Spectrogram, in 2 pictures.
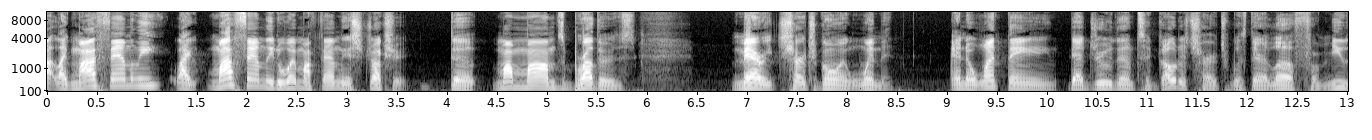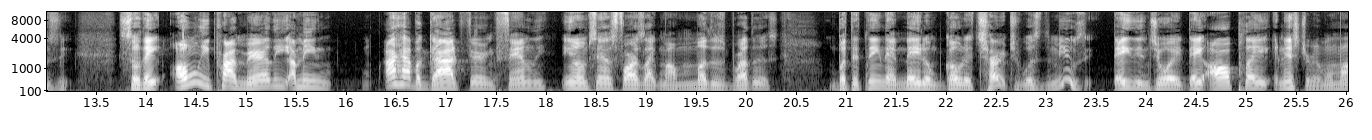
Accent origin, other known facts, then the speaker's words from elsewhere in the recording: the South, United States; me being a Southerner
